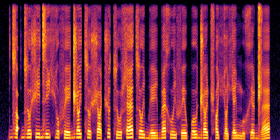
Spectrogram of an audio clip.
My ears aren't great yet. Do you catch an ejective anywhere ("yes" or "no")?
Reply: no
